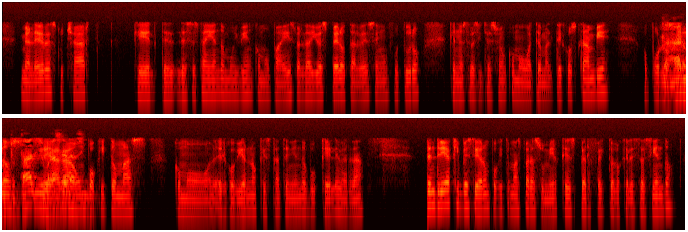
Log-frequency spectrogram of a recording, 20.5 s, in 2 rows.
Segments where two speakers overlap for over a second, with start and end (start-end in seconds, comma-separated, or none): 9.9-11.6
